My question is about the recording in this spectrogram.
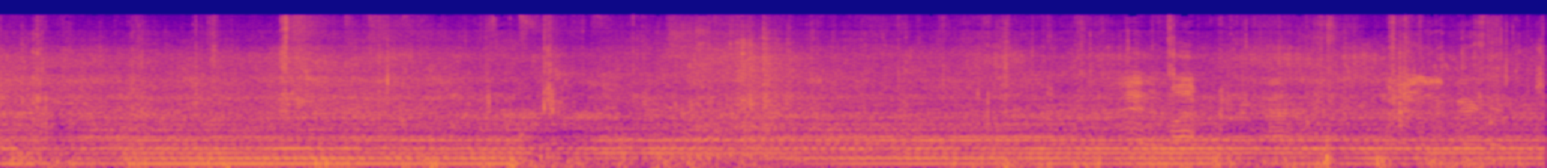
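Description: A steady, low machine hum at a fixed pitch. It dips briefly about three and a half seconds in, then carries on unchanged.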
